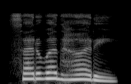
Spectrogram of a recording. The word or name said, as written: ಸರ್ವತ್ರ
